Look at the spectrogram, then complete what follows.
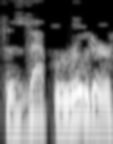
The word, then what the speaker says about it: Zapruder: and handling and uh the zap rooter film and i'm pronouncing it very carefully folks because we're getting orders for the mugrooter film and there's a booboo film and the zaparado film and you name it you guys have misspelled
